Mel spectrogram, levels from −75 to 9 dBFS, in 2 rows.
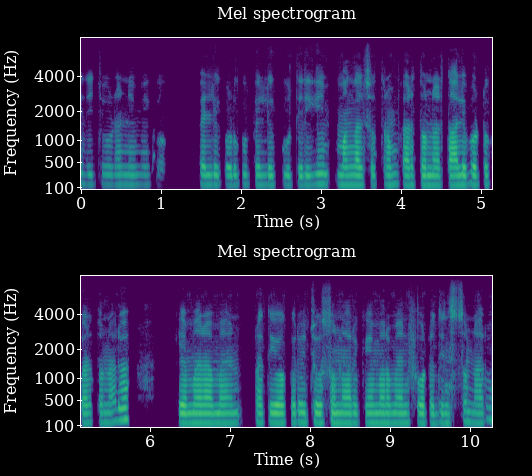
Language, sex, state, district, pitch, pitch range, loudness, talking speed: Telugu, male, Telangana, Karimnagar, 140 Hz, 135-140 Hz, -22 LUFS, 130 wpm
